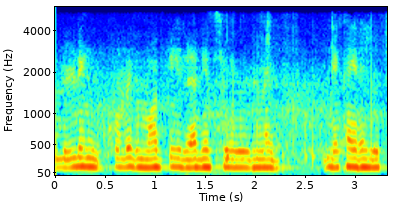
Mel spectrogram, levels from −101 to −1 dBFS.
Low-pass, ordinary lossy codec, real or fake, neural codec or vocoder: 5.4 kHz; AAC, 32 kbps; fake; codec, 16 kHz, 2 kbps, X-Codec, HuBERT features, trained on general audio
